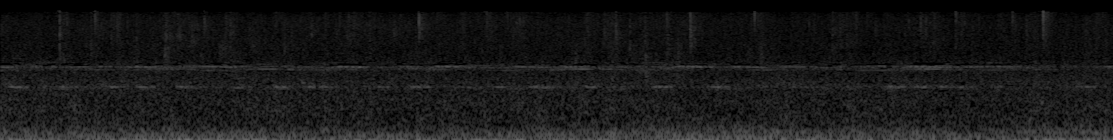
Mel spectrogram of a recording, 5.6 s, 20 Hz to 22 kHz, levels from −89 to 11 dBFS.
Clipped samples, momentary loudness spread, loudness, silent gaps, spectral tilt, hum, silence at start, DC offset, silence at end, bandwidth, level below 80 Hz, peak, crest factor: under 0.1%; 2 LU; -55 LUFS; none; -2.5 dB/octave; none; 0 s; under 0.1%; 0 s; 16.5 kHz; -62 dBFS; -32 dBFS; 22 dB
